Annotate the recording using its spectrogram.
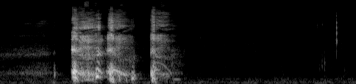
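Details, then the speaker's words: Three harsh coughs from an adult woman with a hoarse voice, sore throat, blocked left ear and recently runny nose, taking NyQuil; coughing is triggered by talking, moving or lying down. "have that cough right here and I'm going to leave it in so you guys can hear it normally I edit those out but that was perfect timing"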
